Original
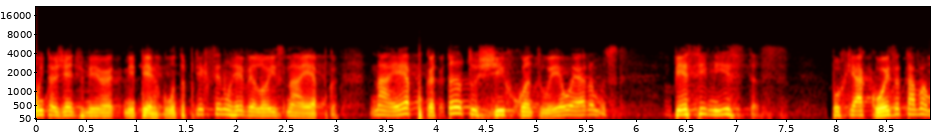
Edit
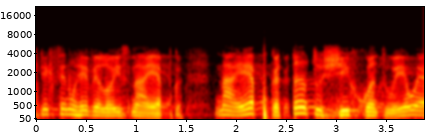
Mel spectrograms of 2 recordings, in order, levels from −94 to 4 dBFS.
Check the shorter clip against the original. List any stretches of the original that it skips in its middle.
none

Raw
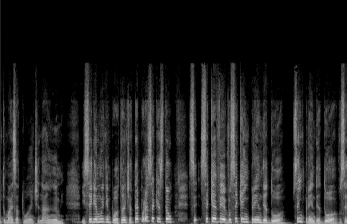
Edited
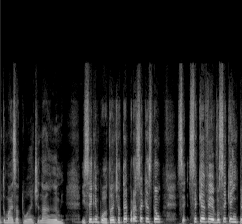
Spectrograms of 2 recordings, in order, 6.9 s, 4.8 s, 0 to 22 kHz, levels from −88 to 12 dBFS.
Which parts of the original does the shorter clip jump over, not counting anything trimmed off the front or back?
0:01.8-0:02.1

